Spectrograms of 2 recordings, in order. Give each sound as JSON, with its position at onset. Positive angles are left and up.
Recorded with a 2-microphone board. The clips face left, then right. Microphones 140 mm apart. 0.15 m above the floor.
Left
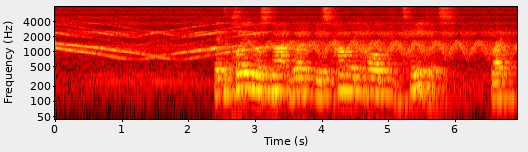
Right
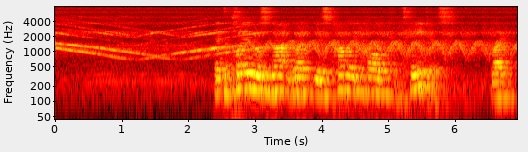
{"t": 2.4, "sound": "a man speaking", "side_deg": 15, "distance_m": 4.0}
